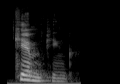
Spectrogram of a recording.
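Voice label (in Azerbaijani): "kempinq", Azerbaijani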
